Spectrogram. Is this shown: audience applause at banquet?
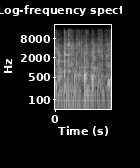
no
